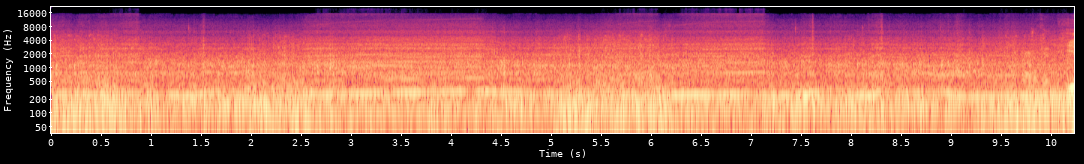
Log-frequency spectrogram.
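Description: A rival's race car in Gran Turismo 7 sits close behind, its engine a steady droning hum with a slowly wavering pitch, continuous and fairly loud throughout.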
